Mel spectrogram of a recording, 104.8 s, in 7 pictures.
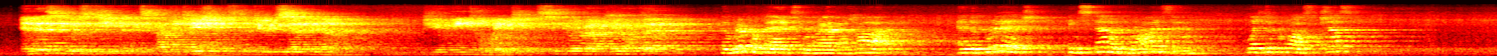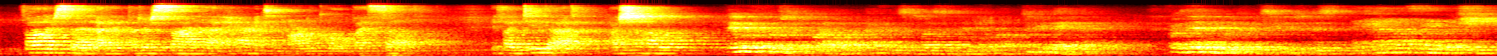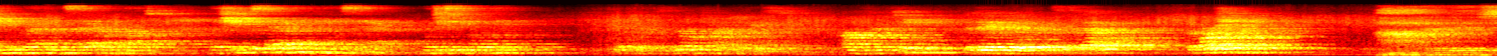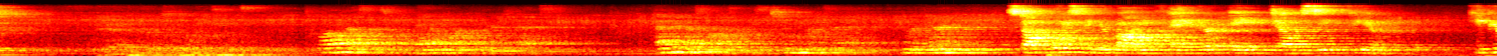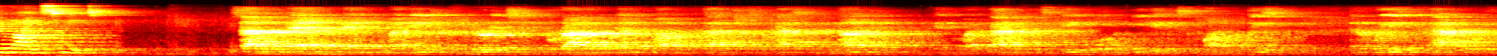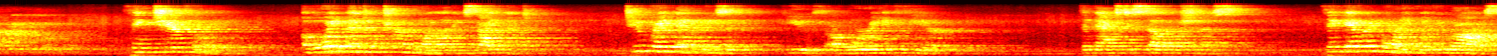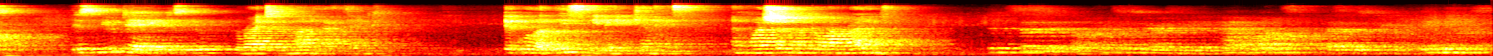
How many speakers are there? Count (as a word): ten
